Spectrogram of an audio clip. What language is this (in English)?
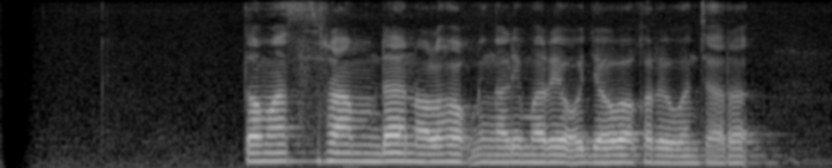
Sundanese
